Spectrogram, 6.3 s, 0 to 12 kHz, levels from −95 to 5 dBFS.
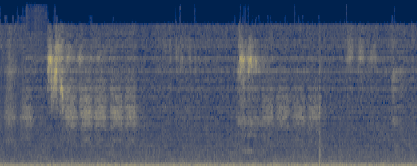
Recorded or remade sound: remade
